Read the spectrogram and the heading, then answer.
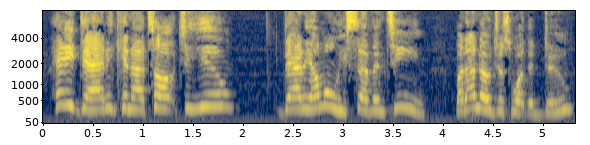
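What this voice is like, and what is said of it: Put-on girl voice. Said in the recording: “do a girl voice?... in this song, it's a girl voice.”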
